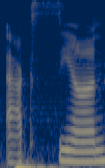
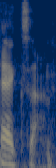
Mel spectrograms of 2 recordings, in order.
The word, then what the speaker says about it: Axon: Uh the system that we have uh looked at and would be recommending is the I'm going to say it wrong. Axion. Axon. Axon. I always want to add letters. Axon.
